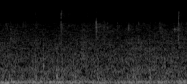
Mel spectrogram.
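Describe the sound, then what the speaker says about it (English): Steady rain falls in China, a dense, even hiss of drops pattering on surfaces that holds without a break. "We're eating in the rain."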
